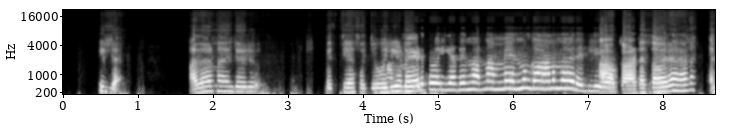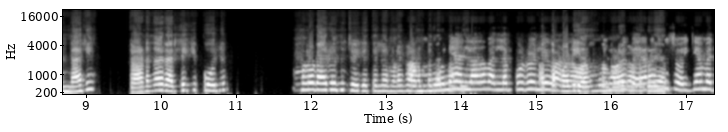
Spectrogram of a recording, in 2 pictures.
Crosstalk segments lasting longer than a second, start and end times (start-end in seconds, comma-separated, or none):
15.1-16.9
